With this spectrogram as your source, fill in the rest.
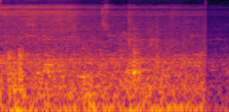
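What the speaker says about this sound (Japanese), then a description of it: "八幡前駅で列車同士の行き違いです" A Nankai train runs steadily near Hachimanmae station, where trains pass each other. The loud, continuous rumble of rolling wheels and motors carries throughout, then drops off sharply near the end.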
